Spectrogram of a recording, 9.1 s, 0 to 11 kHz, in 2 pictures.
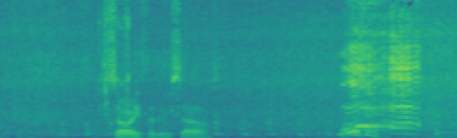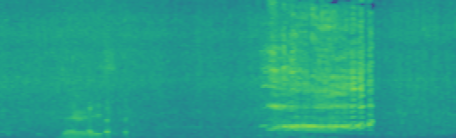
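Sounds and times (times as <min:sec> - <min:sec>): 
speech: 0:01.2 - 0:02.2, 0:03.4 - 0:04.5, 0:05.2 - 0:06.0
Juan Fernandez fur seal pup giving wavering sheep-like bleating lost calls: 0:03.4 - 0:04.2, 0:07.2 - 0:08.3.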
